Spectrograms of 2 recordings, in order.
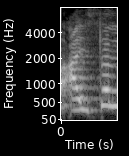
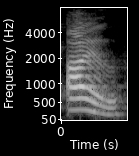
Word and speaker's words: isle: अब इसको हम आइसल नहीं बोलेंगे, इसको हम बोलेंगे आयल, AISLE, आयल.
